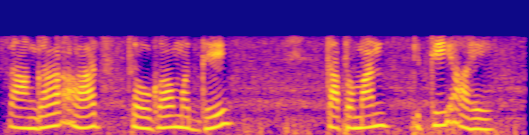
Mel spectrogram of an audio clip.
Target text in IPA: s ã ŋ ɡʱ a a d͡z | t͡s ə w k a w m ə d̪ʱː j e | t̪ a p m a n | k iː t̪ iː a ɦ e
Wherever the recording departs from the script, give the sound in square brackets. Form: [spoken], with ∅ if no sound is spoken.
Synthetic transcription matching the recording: s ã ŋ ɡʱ a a d͡z | t͡s ə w [ɡ] a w m ə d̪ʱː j e | t̪ a p m a n | k [i] t̪ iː a ɦ e

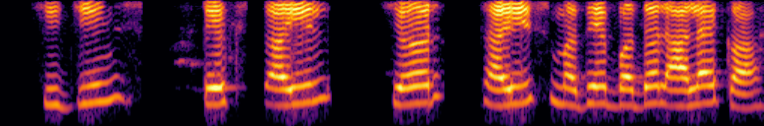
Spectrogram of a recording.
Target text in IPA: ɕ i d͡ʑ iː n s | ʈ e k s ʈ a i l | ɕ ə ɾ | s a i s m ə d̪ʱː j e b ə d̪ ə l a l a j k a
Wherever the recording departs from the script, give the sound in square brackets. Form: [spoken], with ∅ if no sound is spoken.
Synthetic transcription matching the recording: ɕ i d͡ʑ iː n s | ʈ e k s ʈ a i l | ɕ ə ɾ | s a i s m ə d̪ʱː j e b ə d̪ ə l a l a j k a

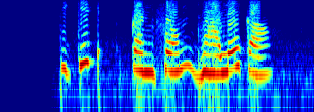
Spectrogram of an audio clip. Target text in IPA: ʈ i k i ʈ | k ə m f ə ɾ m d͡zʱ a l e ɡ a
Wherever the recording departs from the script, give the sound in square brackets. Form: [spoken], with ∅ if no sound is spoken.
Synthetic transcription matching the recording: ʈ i k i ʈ | k ə [n] f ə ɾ m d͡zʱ a l e [k] a

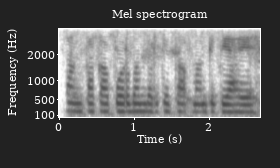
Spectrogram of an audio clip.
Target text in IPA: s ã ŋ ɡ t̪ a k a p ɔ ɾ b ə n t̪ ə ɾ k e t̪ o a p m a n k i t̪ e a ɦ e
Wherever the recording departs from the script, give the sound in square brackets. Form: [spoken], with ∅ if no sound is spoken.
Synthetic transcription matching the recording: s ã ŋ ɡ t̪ a k a p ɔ ɾ b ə n [d̪] ə ɾ k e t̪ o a p m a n k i t̪ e a ɦ e

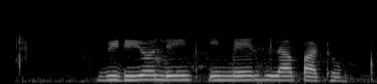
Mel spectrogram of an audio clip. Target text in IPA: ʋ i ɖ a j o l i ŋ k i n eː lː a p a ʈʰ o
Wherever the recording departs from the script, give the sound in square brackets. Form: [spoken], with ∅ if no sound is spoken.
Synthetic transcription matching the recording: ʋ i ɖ [i] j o l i ŋ k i [m] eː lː a p a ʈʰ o

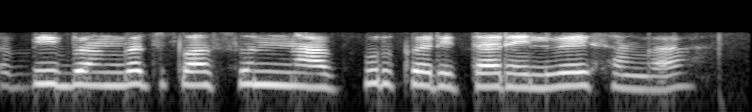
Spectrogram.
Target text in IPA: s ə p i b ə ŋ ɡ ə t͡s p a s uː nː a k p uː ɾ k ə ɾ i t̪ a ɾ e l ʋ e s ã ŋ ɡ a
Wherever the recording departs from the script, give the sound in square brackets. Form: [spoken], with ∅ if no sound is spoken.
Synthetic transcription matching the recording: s ə [b] i b ə ŋ ɡ ə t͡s p a s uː nː a [ɡ] p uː ɾ k ə ɾ i t̪ a ɾ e l ʋ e s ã ŋ ɡ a

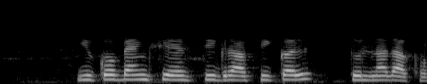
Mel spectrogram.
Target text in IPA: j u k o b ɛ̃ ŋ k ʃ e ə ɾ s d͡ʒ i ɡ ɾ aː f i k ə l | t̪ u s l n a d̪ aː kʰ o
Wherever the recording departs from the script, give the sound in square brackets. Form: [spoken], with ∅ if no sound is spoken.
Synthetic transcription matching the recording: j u k o b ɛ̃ ŋ k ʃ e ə ɾ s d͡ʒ i ɡ ɾ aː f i k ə l | t̪ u [∅] l n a d̪ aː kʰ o

